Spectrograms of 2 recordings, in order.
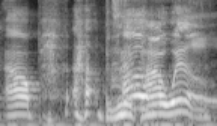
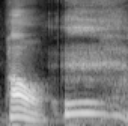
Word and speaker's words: Powell: how Sergeant out well now you got me saying it wrong Powell uh which was uh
